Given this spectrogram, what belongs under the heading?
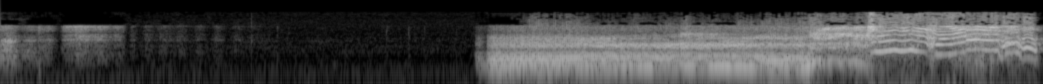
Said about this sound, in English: Oh, my God. What happened? It bit me in the jugular. The cat did. It got me in the jugular.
